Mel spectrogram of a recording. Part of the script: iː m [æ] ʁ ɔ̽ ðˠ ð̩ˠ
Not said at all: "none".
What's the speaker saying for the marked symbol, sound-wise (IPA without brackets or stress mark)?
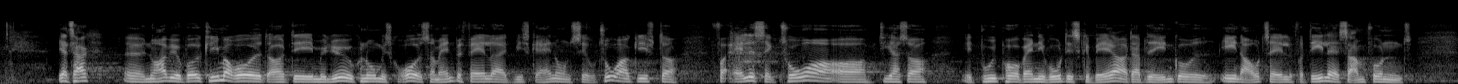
æ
